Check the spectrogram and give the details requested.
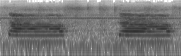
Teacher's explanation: और जो ये काफ है ये हमारा बारीक हर्फ है, तो हम बारीक आवाज़ में मुंह को हल्का फैलाकर काफ काफ ऐसे पढ़ेंगे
